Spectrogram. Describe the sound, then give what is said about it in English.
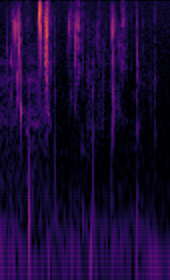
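A voice mimics ASMR-style wet chewing mouth sounds: a quick series of soft, squelchy smacks and clicks, irregular and intimate, like munching soggy cereal. “Looked like a chewing on soggy a cereal.”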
